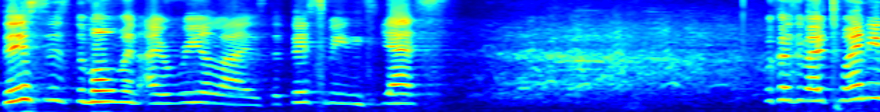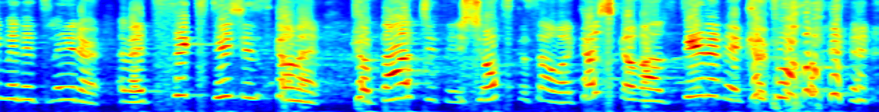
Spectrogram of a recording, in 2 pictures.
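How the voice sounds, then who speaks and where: A woman from Ireland with an Irish accent, performing an animated, self-mocking stand-up set on a live stage and laughing often. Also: very high-pitched, slow pace, slight background noise. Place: live event stage before an audience.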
